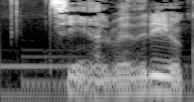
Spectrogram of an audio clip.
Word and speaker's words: albedrío: Sí, albedrío, con acento en la I.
